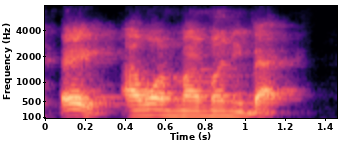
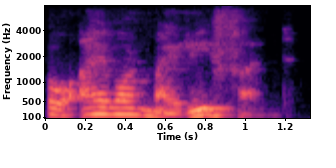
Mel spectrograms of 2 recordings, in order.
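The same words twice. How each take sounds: First: Blunt, demanding request; rude demand. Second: Softer, courteous asking; polite customer tone; polite request. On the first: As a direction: demand your money back rudely. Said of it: "now look at my tone when I say". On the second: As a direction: ask nicely for the refund, softer. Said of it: "Now my tone is better". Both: Shown as a demonstration.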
